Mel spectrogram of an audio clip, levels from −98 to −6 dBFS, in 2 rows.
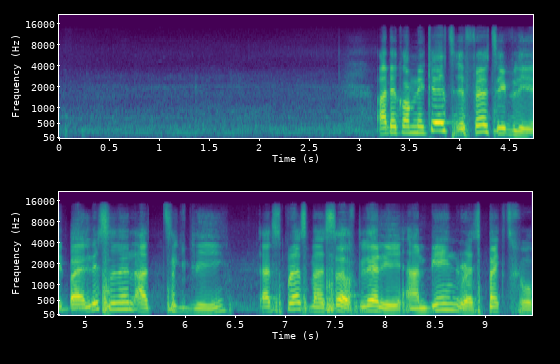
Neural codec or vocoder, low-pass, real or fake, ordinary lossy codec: codec, 32 kHz, 1.9 kbps, SNAC; 14.4 kHz; fake; none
